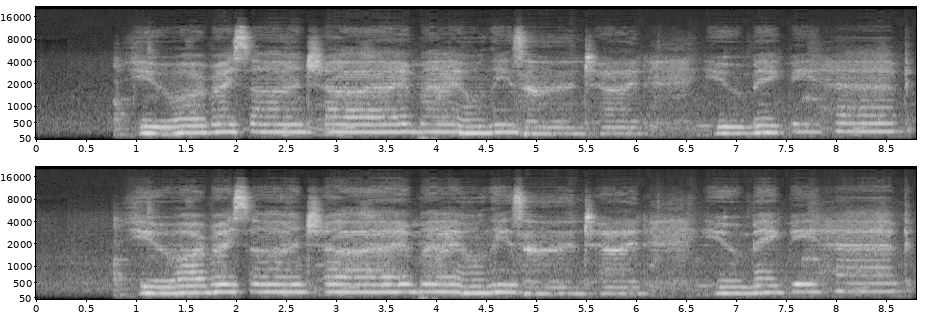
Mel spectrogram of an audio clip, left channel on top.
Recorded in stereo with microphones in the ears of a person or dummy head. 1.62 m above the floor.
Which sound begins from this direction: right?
Singing, at 0.8 s.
